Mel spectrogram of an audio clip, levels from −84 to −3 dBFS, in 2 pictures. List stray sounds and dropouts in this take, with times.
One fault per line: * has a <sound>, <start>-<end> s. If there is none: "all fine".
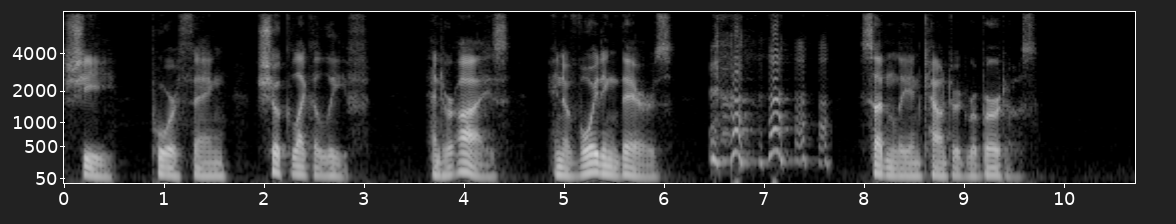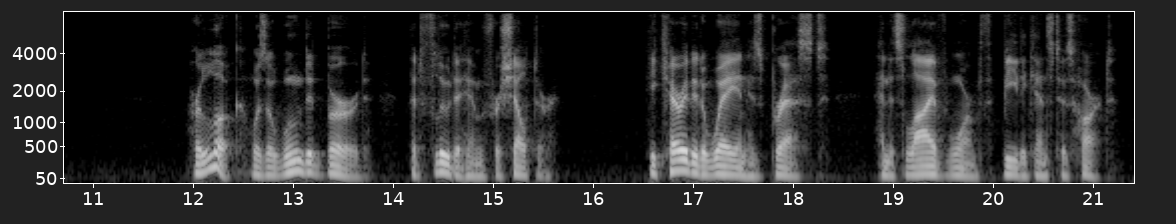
* has a laugh, 6.4-7.7 s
